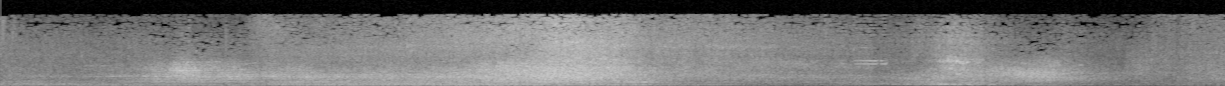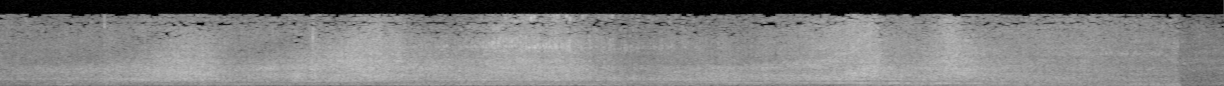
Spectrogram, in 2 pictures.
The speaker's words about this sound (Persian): محمود آقا میره کنار رودخانه آرامی که همون نزدیکی ها جریان داره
